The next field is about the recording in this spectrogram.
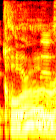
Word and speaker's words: Cora: And Cora rhymes with Laura.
